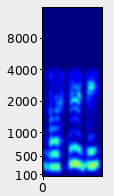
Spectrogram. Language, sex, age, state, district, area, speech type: Hindi, female, 18-30, Madhya Pradesh, Balaghat, rural, conversation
